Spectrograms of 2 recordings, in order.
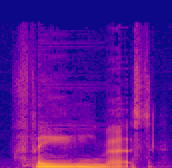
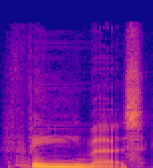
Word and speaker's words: famous: 第一个提醒你，小心它的发音念成 famous，你要拉长哦。 A famous，来，第一个我们常常用在一个片语里面叫 be famous for。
